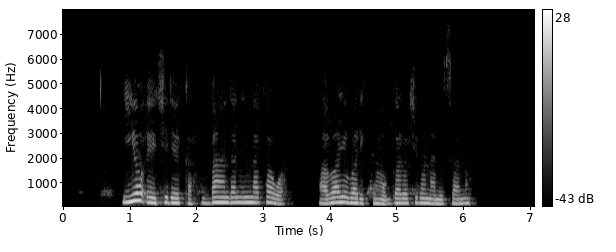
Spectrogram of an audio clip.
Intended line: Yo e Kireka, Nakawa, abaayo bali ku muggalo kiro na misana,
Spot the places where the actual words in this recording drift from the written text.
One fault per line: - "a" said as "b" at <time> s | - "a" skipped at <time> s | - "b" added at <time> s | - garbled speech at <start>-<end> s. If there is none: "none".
- "Bbanda ne" added at 2.1 s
